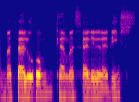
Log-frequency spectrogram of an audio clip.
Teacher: Kita bila kita sebut sa ni, lidah kena keluar. Jadi tak masa dia ada lidah keluar.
